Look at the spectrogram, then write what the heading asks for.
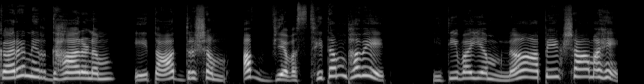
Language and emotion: Sanskrit, disgusted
